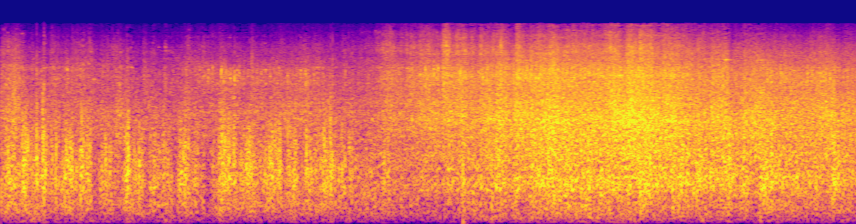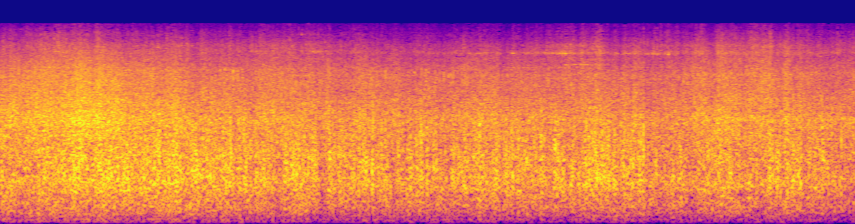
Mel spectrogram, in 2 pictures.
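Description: Metre-gauge passenger train running, heard from an open coach window: a steady rumble and rattle of wheels and coaches, with wind buffeting the microphone.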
